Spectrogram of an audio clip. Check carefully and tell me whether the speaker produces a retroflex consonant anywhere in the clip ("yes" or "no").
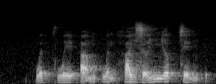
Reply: no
